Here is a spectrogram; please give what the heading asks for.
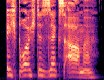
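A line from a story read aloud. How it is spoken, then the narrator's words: Groan. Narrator (German): stöhnt er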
